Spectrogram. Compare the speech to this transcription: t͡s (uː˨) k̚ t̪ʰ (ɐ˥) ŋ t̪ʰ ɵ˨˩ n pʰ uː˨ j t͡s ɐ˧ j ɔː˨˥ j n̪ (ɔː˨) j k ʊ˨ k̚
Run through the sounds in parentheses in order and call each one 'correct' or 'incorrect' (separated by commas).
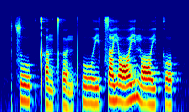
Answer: correct, incorrect, correct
